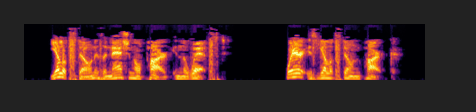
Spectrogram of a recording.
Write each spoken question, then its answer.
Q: Where is Yellowstone Park?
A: Yellowstone Park is in the West.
